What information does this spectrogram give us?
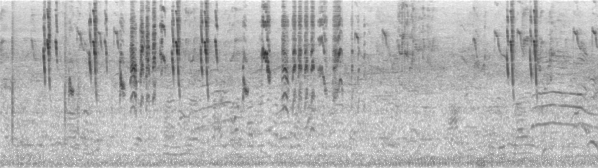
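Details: Kept Oriental magpie-robin in Central Java, Indonesia, delivering sparrow-style chattering: staccato high chirps repeated rapidly for several seconds, then a few drawn-out whistles near the end.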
